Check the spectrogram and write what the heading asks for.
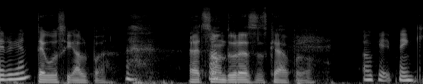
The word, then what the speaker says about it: Tegucigalpa: I'm not sure that I'm going to pronounce this right. Tegucigalpa. Say it again? Tegucigalpa.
